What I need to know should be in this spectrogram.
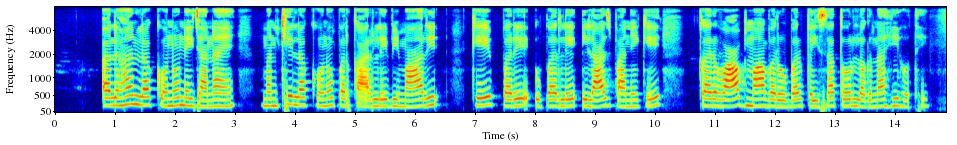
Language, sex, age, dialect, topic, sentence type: Chhattisgarhi, female, 18-24, Western/Budati/Khatahi, banking, statement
